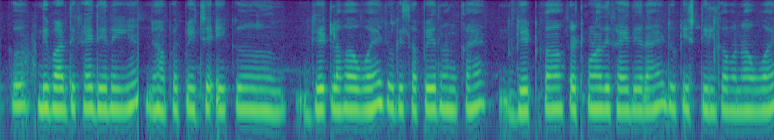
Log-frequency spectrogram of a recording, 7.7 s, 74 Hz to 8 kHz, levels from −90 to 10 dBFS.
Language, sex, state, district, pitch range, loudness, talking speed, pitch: Hindi, female, Uttarakhand, Uttarkashi, 205-220 Hz, -17 LUFS, 265 wpm, 210 Hz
